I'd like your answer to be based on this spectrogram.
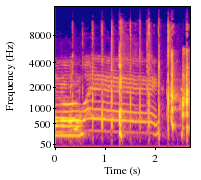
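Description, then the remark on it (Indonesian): Steady hand claps welcoming a guest on Beli Game, about a dozen sharp slaps in a quick even rhythm, under a long held vocal tone, followed by a few looser claps and brief voices at the end. “Tepuk tangan manual.”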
